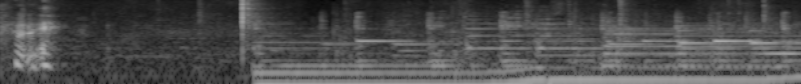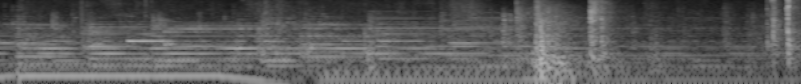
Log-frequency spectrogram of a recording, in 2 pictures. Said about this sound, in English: What's with the door locking?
